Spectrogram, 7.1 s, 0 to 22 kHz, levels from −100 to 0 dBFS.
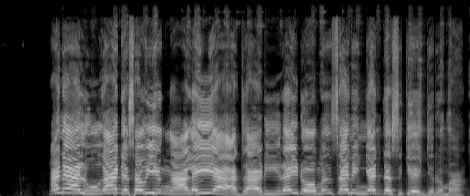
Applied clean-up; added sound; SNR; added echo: neural mask model Resemble Enhance denoiser.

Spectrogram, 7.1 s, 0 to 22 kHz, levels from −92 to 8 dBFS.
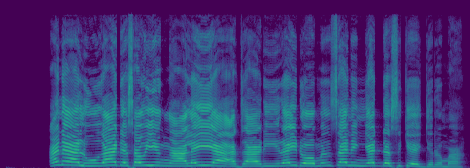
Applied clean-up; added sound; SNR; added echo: none; none; none; none.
